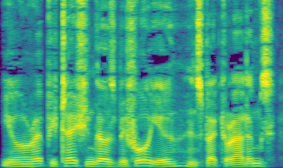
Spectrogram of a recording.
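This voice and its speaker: A man voicing a polite young pathology professor who speaks in a courteous, formal, measured way in an audiobook. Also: on the low side, darkish tone, no echo, voice pushed up, natural voice. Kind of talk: audiobook character voice.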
